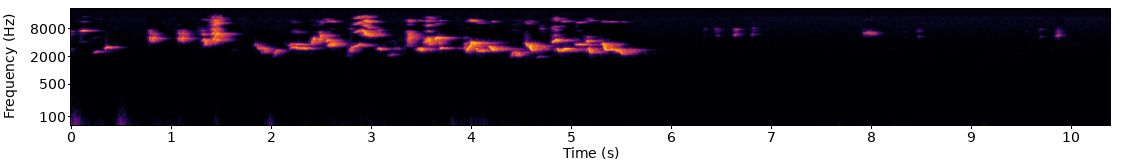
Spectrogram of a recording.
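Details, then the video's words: High, tumbling bird chirps and twitters crowd the first six seconds, with faint low thumps underneath, then fade to near silence with only a few distant tiny notes. "نصف ساعة من صوت العصافير الجميل ، Yarım saat kuş cıvıltısı ، Half an hour of birds chirping"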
